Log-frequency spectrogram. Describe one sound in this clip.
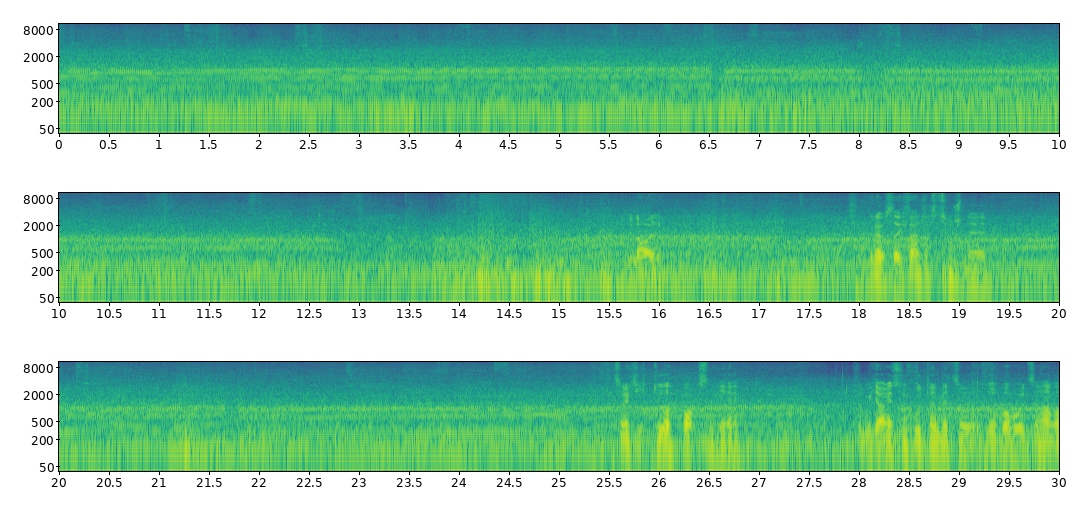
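A racing car engine roars at high revs, rising and falling as gears change.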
